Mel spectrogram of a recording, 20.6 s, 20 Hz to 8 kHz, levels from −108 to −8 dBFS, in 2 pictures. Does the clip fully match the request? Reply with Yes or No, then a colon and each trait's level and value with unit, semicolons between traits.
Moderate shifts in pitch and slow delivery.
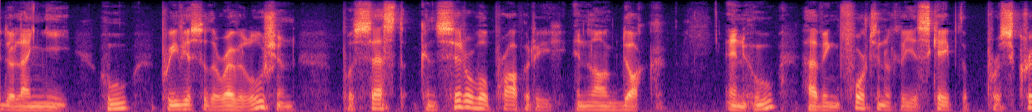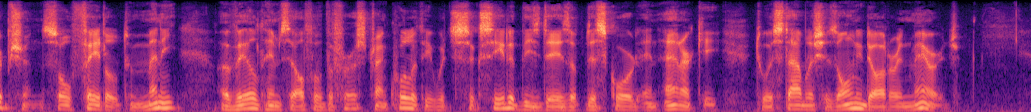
Yes: average, 4.7 semitones; slow, 130 wpm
